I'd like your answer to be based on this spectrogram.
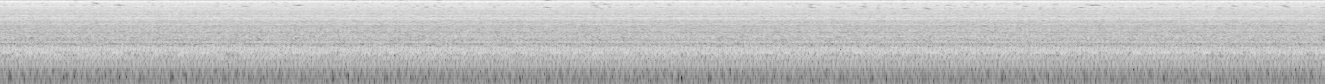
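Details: Two aerosol nebulizer compressors running together continuously: a steady mechanical hum with a fine rapid buzz and a constant whine.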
